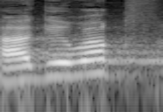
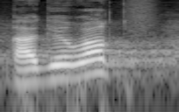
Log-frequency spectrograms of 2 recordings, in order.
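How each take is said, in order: No difference in how they are said.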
